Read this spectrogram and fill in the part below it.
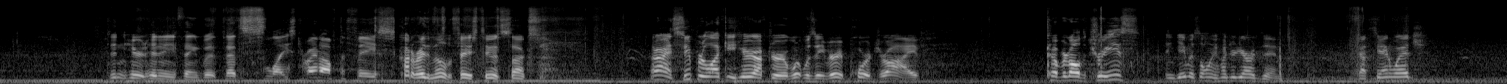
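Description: A young man talks casually nearby.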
